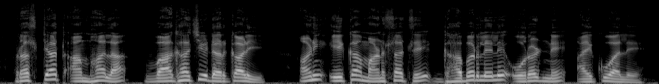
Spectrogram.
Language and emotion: Marathi, neutral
